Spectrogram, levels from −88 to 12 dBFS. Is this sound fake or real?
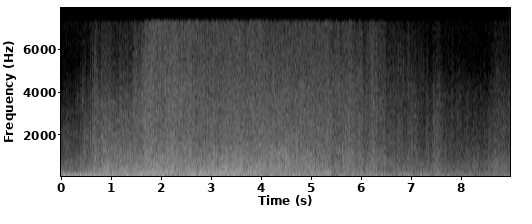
real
